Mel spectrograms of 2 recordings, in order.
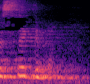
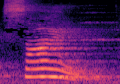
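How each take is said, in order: First: "sign" with a hard G, ending in "nuh"; G wrongly sounded. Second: Said in the usual way. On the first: Shown as a demonstration. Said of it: "You won't say sign". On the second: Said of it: "You say sign".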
